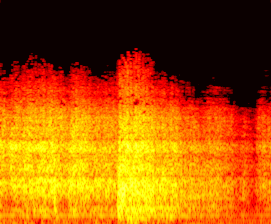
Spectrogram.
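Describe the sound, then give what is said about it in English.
Union artillery fire booms against Confederate positions at Shelbyville as a dense, continuous roar of blasts, with one louder boom standing out near the middle before the rumble slowly thins. “Within the week, through those windows, she heard the boom of artillery and the rattle of rifle fire. It was the Union artillery that rattled the windows.”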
